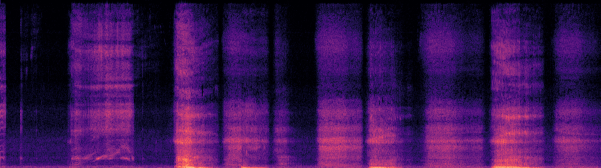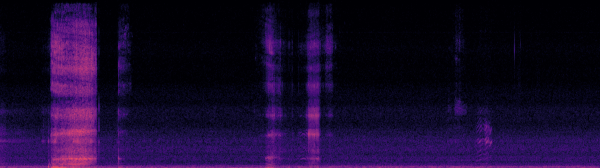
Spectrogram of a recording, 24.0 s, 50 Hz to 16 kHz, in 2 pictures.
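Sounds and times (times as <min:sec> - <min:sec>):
quiet breaths: 0:00.0 - 0:14.8, 0:20.7 - 0:23.0
person snoring heavily: 0:01.4 - 0:02.7, 0:03.5 - 0:05.8, 0:06.4 - 0:11.9, 0:13.0 - 0:14.5, 0:17.3 - 0:18.5.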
